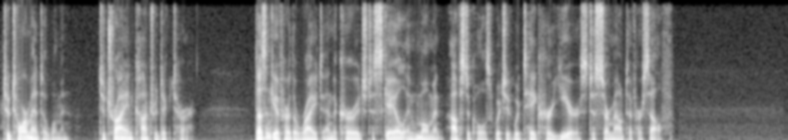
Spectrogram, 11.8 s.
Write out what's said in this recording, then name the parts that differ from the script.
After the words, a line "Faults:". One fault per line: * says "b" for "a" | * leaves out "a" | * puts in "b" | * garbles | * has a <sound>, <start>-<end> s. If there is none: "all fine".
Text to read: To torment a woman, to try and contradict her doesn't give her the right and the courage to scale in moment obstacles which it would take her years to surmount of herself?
To torment a woman, to try and contradict her doesn't give her the right and the courage to scale in moment obstacles which it would take her years to surmount of herself?
Faults:
all fine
